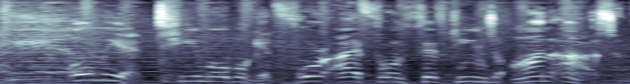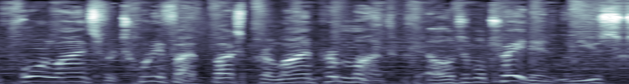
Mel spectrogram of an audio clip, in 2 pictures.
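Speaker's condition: No condition

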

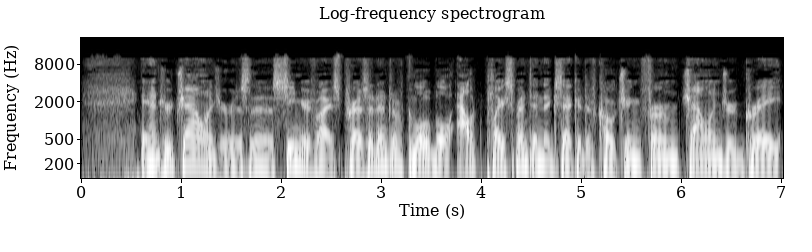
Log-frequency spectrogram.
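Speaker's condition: No condition

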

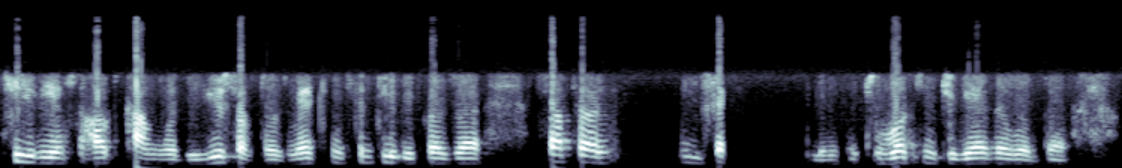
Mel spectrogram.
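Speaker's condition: No condition

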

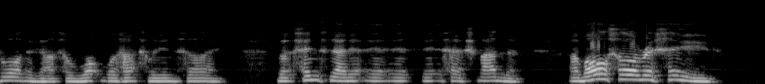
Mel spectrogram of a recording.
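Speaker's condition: Parkinson's; citing Parkinson's

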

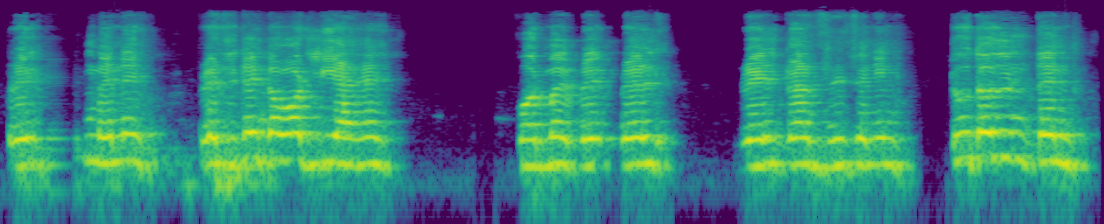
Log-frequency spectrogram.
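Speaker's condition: Cerebral palsy; cerebral palsy since birth, wheelchair user, cannot walk; age 43; halting speech, repeats words, mixes Hindi and English

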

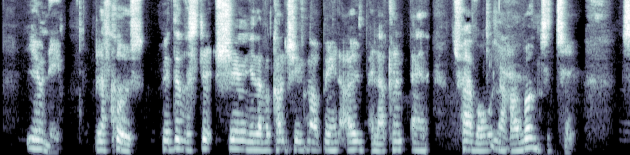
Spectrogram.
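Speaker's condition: Cerebral palsy, profound hearing loss; boccia class BC5 formerly BC2

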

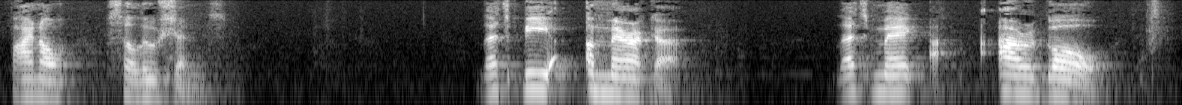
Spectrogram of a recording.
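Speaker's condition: Down syndrome; adult man

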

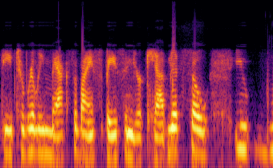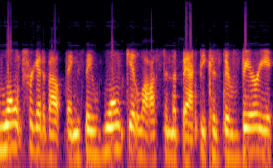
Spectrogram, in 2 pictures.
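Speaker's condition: No condition

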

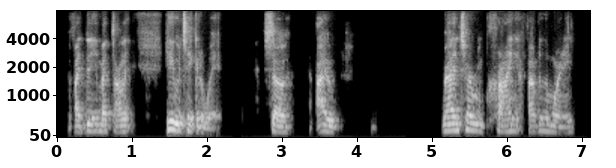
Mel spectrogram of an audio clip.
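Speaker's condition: Stutter; born deaf; sometimes really hard, prefers listeners not finish sentences; blocks

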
